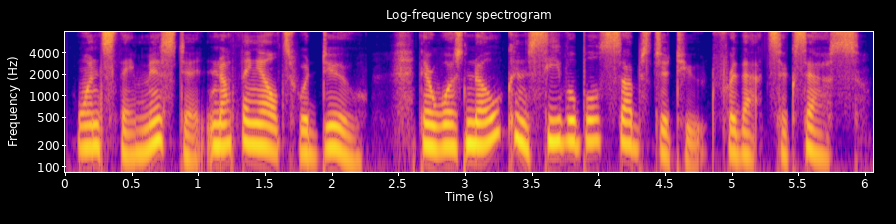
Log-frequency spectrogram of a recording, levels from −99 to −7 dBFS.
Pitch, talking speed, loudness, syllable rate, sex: 185 Hz, 160 wpm, -20 LUFS, 5.0 syllables/s, female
